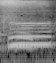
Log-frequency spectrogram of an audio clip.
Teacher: 你的那个舌尖是在上牙和下牙的一个缝儿里 · Term: 平舌音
